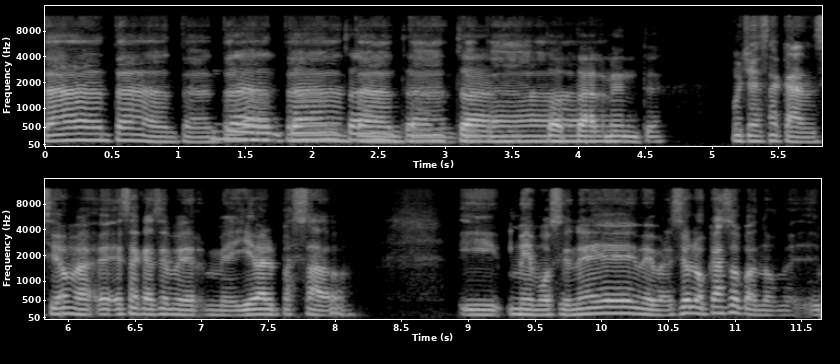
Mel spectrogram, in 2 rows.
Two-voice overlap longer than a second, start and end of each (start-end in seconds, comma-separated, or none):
1.3-4.4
